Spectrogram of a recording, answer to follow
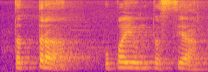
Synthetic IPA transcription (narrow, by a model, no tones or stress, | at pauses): t̪ɐt̪ɾɐupɐjunt̪ɐsja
